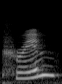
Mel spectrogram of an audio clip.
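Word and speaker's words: Prym: So popped onto the Amazon website and I bought the, I think you pronounce it Prim, P-R-Y-M.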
